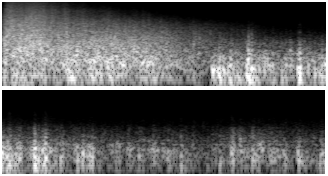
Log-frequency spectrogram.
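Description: Thunderclap sound effect: a sudden loud crack that fades over a few seconds into a low rumble, with scattered deep thumps and crackles running on.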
